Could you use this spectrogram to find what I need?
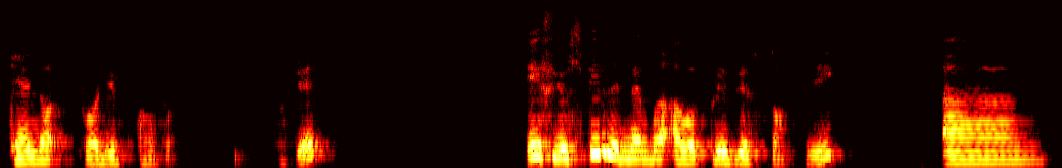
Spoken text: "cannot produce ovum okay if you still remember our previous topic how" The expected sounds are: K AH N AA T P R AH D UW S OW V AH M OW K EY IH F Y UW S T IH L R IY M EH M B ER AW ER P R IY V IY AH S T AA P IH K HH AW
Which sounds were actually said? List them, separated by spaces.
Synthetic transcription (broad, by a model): K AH N AA T P R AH D UW S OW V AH OW K EY IH F Y UW S T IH L R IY M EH M B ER AW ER P R IY V IY AH S T AA P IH K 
